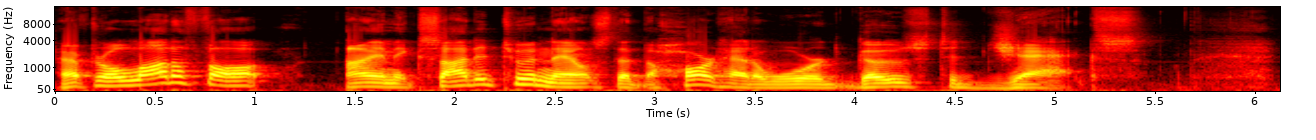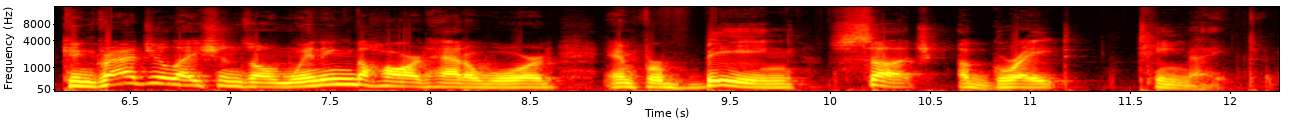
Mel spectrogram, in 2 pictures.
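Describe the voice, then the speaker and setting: A man's voice: medium pitch, sing-song, measured pace, darkish tone. A man voicing an encouraging, instructive basketball coach in a children's storybook. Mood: celebratory.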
